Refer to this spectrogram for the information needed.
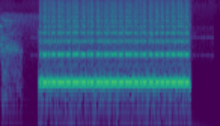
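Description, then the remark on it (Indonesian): A steady telephone ringback tone sounds for about two seconds as a phone call is placed, a loud continuous electronic hum with a strong mid-pitched tone, starting abruptly after a brief burst of noise and cutting off cleanly. “apa udah bisa ditelepon kita telepon ah, dulu alhamdulillah ini cara ngangkat telepon tuh wah”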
